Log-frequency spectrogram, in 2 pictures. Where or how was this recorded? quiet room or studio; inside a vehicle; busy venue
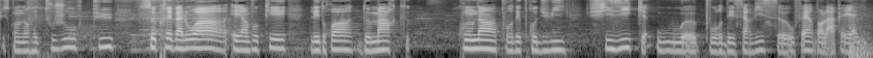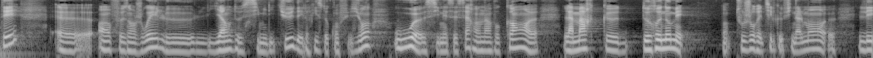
busy venue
